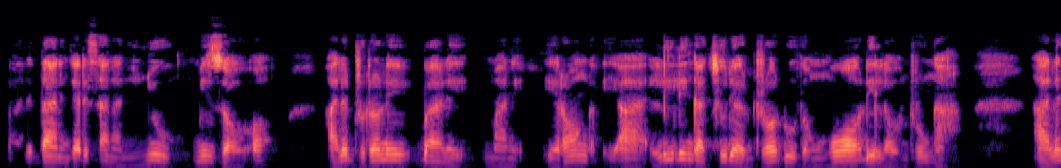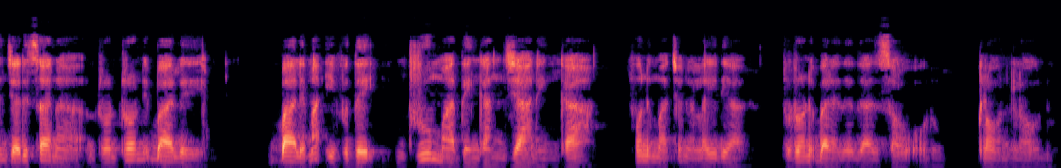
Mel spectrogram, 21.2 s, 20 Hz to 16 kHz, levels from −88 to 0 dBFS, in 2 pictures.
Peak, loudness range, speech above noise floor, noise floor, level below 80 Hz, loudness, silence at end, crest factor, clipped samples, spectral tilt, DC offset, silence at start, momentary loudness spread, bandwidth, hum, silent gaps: 0 dBFS; 5 LU; 27 dB; -52 dBFS; -72 dBFS; -24 LUFS; 0.2 s; 26 dB; under 0.1%; -1 dB/octave; under 0.1%; 0.15 s; 17 LU; 9.4 kHz; none; 13.07-13.28 s, 20.19-20.38 s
